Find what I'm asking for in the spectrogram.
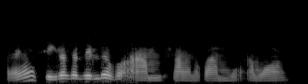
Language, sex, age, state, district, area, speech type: Assamese, male, 30-45, Assam, Charaideo, rural, conversation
